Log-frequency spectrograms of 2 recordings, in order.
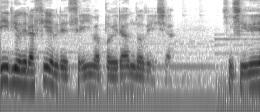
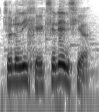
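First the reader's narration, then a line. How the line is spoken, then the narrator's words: Breathless halting shout. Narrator (Spanish): gritó deteniéndose después de cada palabra para tomar aliento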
